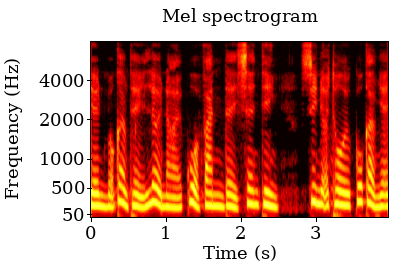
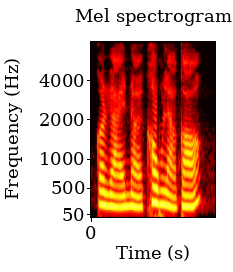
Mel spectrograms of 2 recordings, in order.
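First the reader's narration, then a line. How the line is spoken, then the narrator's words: Smiling, mocking. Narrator (Vietnamese): Vàng mỉm cười, nói giọng đầy chế giễu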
